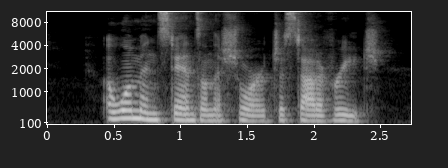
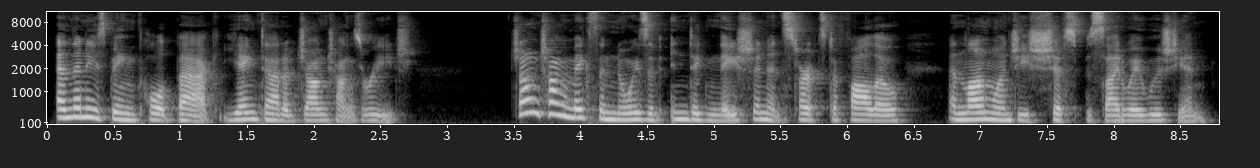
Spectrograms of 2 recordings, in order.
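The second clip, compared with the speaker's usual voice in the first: plain reading voice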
